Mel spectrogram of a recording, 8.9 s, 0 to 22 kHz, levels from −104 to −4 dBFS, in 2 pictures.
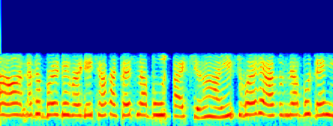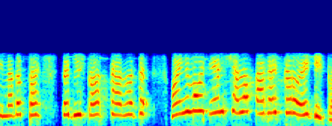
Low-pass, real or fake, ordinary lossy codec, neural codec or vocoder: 3.6 kHz; fake; Opus, 16 kbps; codec, 44.1 kHz, 1.7 kbps, Pupu-Codec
